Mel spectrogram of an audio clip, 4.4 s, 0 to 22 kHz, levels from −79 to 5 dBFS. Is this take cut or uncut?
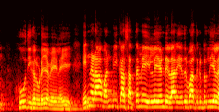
uncut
